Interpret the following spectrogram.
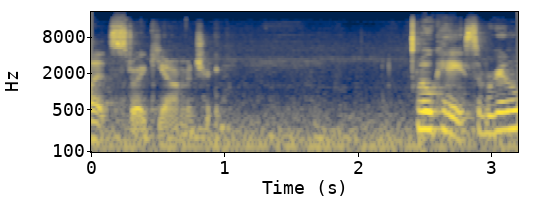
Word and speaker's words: stoichiometry: own here before i tell you so it's pronounced stoichiometry for short sometimes you'll just see stoic and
